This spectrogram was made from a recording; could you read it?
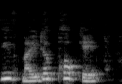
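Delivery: put-on British accent. Walking listeners through the steps, British accent. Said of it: "My British accent".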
